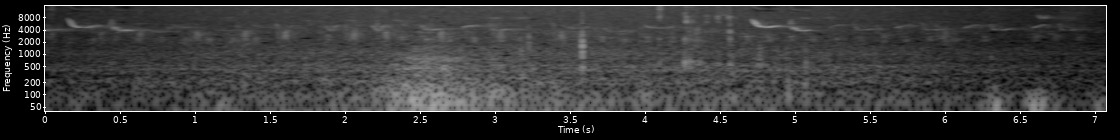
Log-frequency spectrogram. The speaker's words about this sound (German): Kannst du die Vögel singen hören? Die Insekten summen? Konzentrier dich ganz auf die Geräusche in deiner Nähe.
